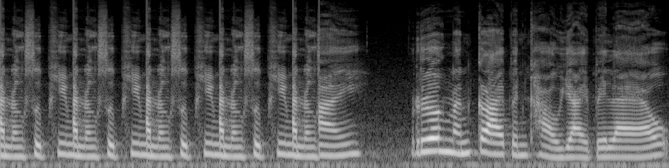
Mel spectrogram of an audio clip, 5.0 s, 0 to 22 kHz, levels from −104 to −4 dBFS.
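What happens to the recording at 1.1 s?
At 1.1 s you're in the middle of a broken-record loop that's already running when the clip opens and lasts until about 2.39 s. A 0.55 s fragment repeats exactly, three times back to back, likely because the stream stalled and kept resending its last chunk, so the real audio there is lost.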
